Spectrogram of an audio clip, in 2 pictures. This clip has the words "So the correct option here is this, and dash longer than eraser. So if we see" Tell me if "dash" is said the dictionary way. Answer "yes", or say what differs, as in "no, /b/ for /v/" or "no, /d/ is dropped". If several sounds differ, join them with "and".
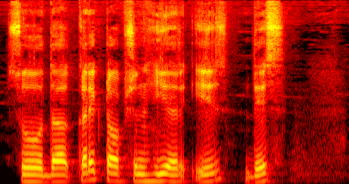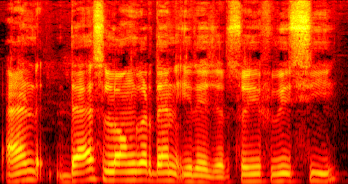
no, /s/ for /ʃ/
